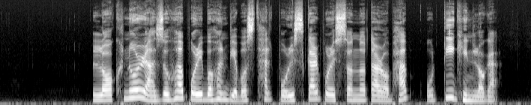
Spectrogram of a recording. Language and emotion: Assamese, disgusted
